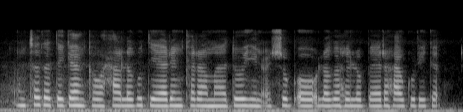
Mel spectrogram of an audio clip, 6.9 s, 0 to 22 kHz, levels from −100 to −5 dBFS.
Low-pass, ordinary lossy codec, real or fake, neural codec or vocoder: 7.2 kHz; none; real; none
